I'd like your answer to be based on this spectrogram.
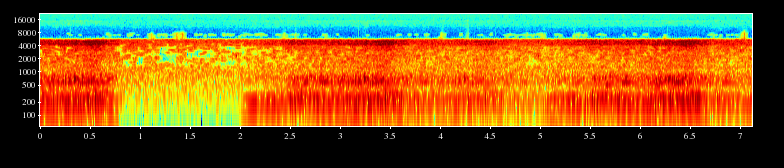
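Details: Loud, rough, rumbling snoring repeating with a pause between cycles, from a sleeping woman.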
